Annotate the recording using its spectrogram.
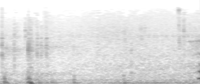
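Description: Light knocks and rustling as someone shifts in a car seat, over a low, steady rumble inside the car cabin.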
